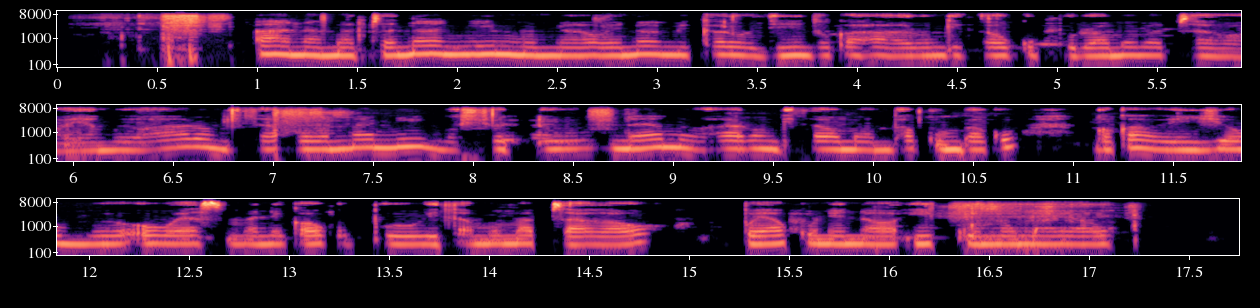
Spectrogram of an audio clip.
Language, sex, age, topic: Oshiwambo, female, 18-24, agriculture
